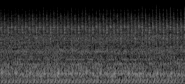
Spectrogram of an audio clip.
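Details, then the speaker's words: 2007 Ford Transit Connect 1.8 TDCi diesel, about 144,000 miles, after a fuel filter change. A light rev: even diesel clatter held at a steady raised speed with no misfire or hunting. Fuel delivery sounds clean. "I'll give it a little rev."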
